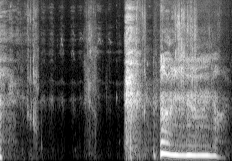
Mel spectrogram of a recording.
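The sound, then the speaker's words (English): Crunchy carrot chewing into a microphone: a few soft bites, then a loud burst of crunching, followed by a sustained voiced groan-like sound from the person eating. “You spat carrot all...”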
